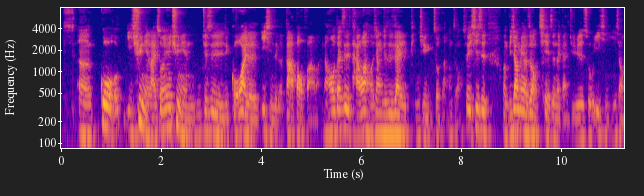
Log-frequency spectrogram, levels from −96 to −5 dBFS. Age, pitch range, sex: 20-39, 120-145 Hz, male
